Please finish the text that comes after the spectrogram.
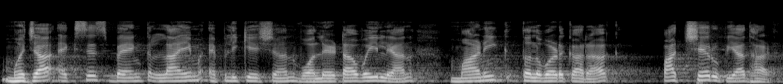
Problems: none marked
